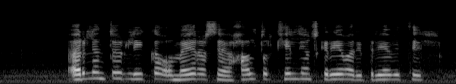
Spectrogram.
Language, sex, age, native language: Icelandic, female, 50-59, Icelandic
